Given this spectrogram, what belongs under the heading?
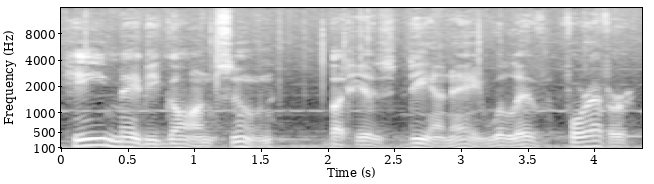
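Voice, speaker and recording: Alien chief: deep, measured, condescending menace, radio drama with prominent music bed. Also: male voice, big pitch swings. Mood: calm menace. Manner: measured, falsely reassuring, condescending. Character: calm, sinister alien leader posing as UFO researcher. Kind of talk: audio drama acting. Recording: loud music under the voice.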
